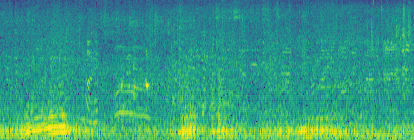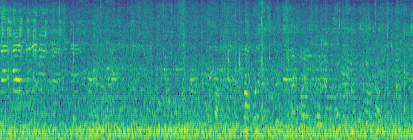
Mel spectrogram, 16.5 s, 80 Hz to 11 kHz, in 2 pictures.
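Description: Honda CBX400F air-cooled inline-four on an aftermarket exhaust, blipped several times in the first few seconds, the pitch rising and falling with each blip, then settling to a steady idle.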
